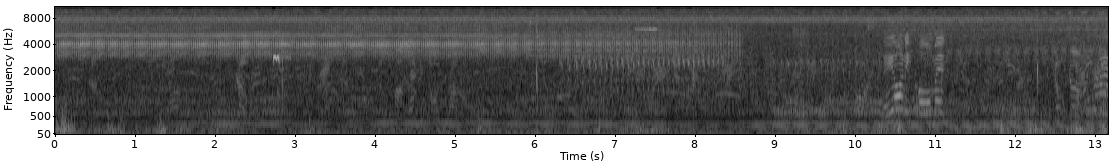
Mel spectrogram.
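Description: Distant, indistinct voices of youth soccer players and spectators, with a few short calls about ten seconds in.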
